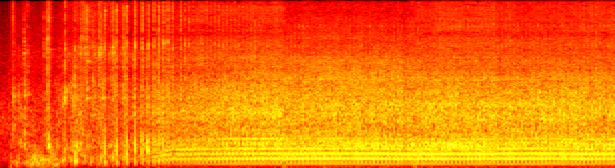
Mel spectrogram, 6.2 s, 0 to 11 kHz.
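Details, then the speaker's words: Self-propelled Craftsman lawnmower after drive belt (406580) and blade adapter (189179) replacement: pull-start catches quickly, steady even single-cylinder drone with no misses; runs good. Normal running. "So, as you can see, it runs good."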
